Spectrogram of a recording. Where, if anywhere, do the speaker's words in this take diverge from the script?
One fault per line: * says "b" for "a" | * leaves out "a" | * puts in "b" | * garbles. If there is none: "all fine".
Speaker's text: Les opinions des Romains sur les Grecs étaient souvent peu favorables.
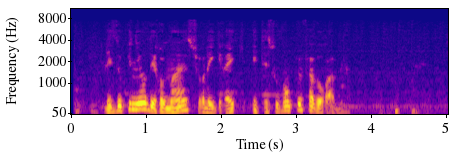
all fine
